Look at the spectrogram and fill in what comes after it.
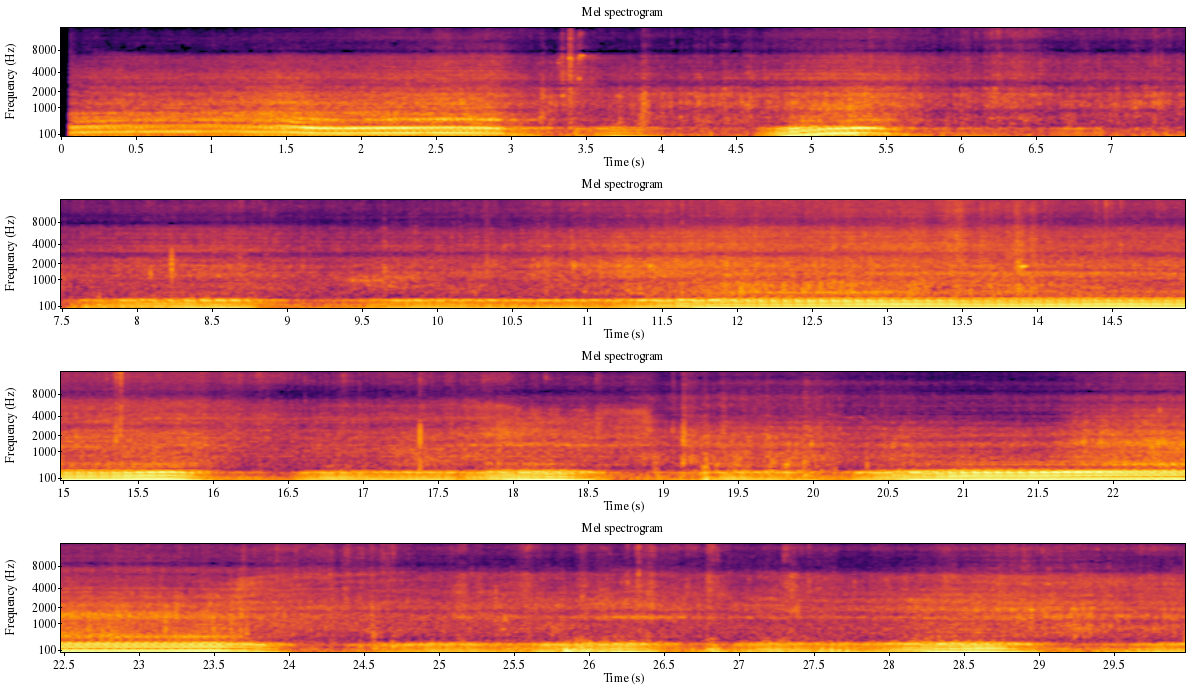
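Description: Jeep Wrangler JK engine revving in repeated surges as it is driven through deep mud ruts and puddles, the longest surges held for about four seconds. A crunching noise, which the owner cannot identify, comes with the driving.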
